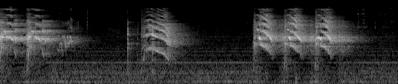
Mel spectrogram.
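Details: Budgie chatter: three bursts of bright, downward-sweeping chirps and squeaky warbles, each about a second long, with brief quiet gaps and a low background hum.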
